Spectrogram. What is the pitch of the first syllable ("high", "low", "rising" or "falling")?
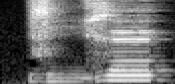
low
